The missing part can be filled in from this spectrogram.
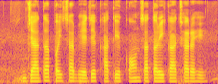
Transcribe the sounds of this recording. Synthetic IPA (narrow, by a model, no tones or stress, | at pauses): d͡ʒjaːd̪apəɪsabʱeːd͡ʒekʰaːt̪ɪɾkɔːnsat̪ɐɾiːkaətːʃʰaɾɐɦiː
